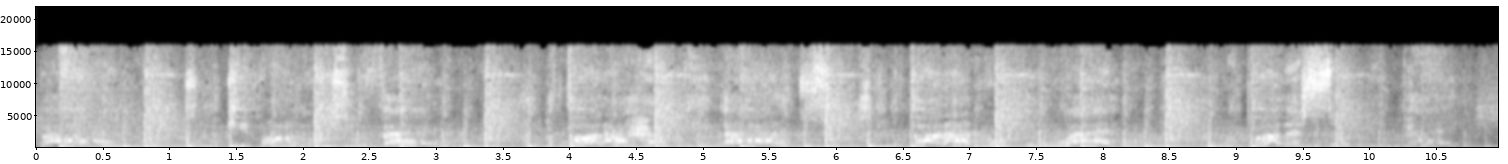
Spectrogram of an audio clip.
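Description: A song plays at full, steady loudness, a layered band mix with sung vocals and a driving beat that holds throughout and eases slightly at the very end.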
